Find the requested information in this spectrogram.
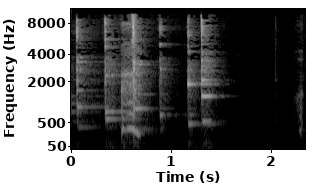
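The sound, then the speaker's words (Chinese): A phone ringtone plays a short melodic run of several bright, ringing tonal notes in quick succession, then cuts off into silence, with a faint click at the end. “我先接个电话”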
